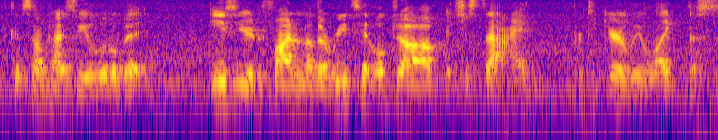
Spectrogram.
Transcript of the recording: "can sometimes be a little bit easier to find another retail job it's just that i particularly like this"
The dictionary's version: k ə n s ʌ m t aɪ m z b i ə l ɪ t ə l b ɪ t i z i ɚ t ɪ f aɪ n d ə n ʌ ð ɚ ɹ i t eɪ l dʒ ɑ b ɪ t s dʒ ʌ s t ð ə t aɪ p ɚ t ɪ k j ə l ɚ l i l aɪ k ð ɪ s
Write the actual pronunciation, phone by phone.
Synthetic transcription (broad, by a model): k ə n s ʌ m t aɪ m z b i ə l ɪ t l b ɪ t i z i ɚ t ɪ f aɪ n d ə n ʌ ð ɚ ɹ i t eɪ l dʒ ɑ b ɪ t s dʒ ʌ s t ð ə t aɪ p ɚ t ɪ k j l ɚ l i l aɪ k ð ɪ s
